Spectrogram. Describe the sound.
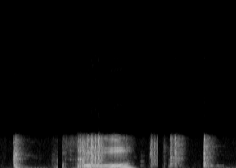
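Several short, crisp bursts of tarot cards being shuffled for a reading, with a brief voiced murmur in the middle and quiet gaps between the riffles.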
